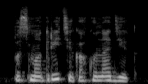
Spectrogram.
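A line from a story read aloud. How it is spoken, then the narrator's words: Whisper. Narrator (Russian): прошептал Локвуд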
